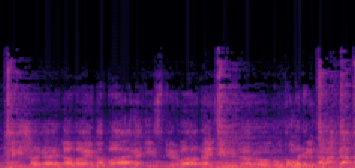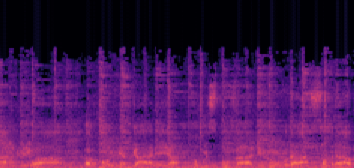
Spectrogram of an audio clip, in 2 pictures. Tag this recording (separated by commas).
Music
